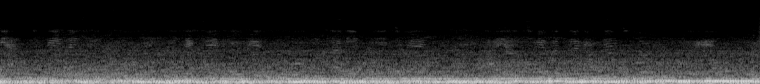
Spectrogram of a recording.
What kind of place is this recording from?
bus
